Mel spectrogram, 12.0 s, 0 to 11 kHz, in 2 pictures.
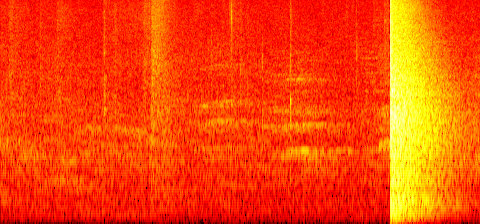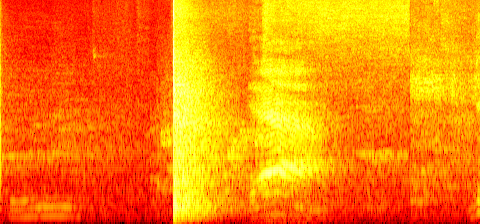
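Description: Sharp pops of a sealed aluminium can of 100 Plus carbonated drink being struck by a flicked piece of chewing gum, twice, about three seconds apart. After the second, which pierces the can, the pressurised fizzy drink hisses out as it sprays, for about three seconds.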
